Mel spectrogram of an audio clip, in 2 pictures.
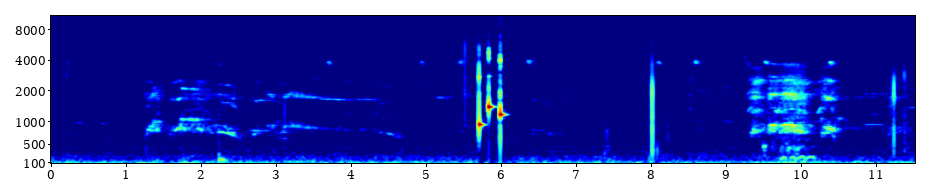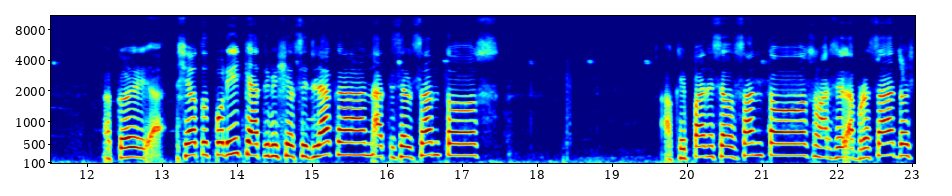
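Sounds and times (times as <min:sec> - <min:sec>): rooster crowing: 0:01.3 - 0:05.4, 0:08.5 - 0:12.4.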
